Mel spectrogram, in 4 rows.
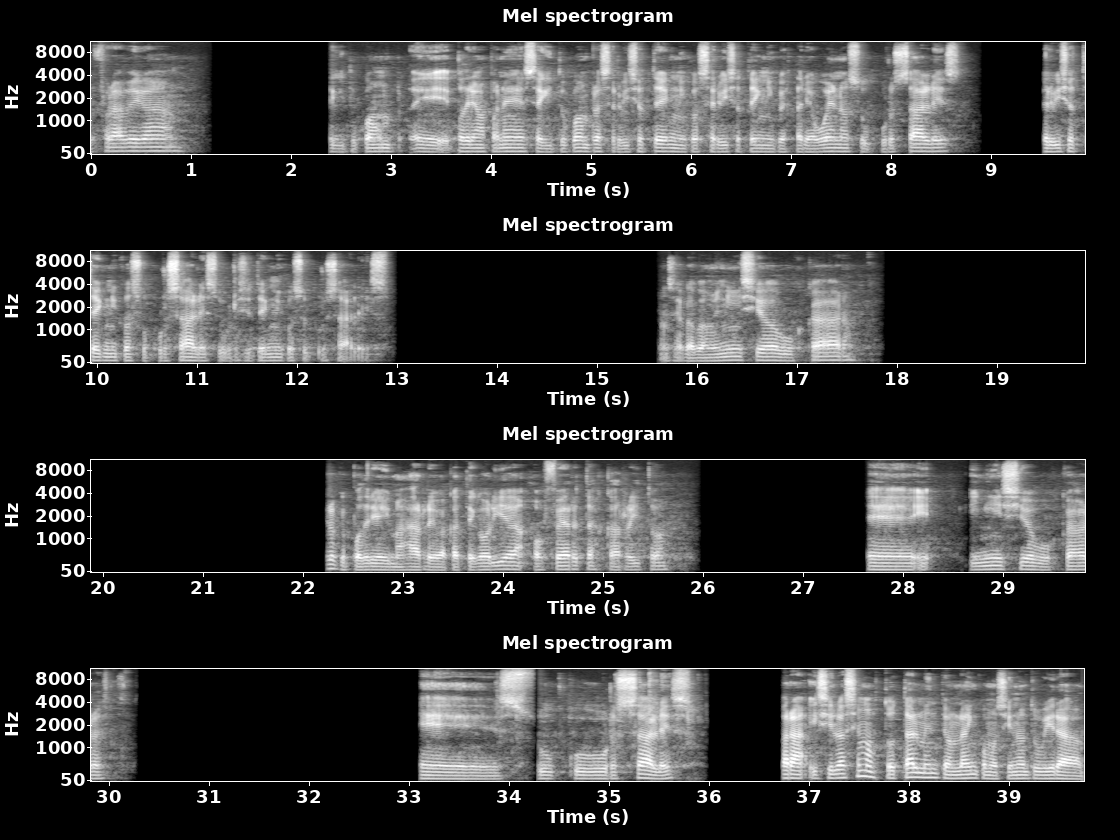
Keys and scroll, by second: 33.6-36.4 typing.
